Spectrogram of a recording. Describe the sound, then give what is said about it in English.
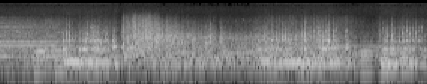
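A loud, low, gurgling burp stretched and looped into a throbbing, sputtering motor drone, with buzzy harmonics and a rougher, noisier surge partway through before the steady chugging returns. It was made as the comical motor sound of the Pink Submarine in the film Operation Petticoat. “And so when Blake Edwards needed a comical motor sound for the Pink Submarine in Operation Petticoat, Foley supplied the main sound element by recording a big burp, then looping it.”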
